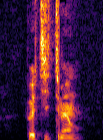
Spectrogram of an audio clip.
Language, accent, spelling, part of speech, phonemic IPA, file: French, France, petite main, noun, /pə.tit mɛ̃/, LL-Q150 (fra)-petite main.wav
- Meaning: 1. trainee seamstress, assistant seamstress, low-rank seamstress 2. low-paid worker, worker employed to do menial jobs, dogsbody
